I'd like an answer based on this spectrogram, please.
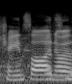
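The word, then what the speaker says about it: Khainsaw: My cosplay name's Chainsaw with a K instead of a C at the beginning. Like a K-H? No, yeah, but it's still pronounced Chainsaw.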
